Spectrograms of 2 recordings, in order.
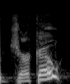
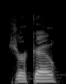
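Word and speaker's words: Gyourko: economists Ed Glazer and Joe G Joe jerko that is the correct pronunciation jerko all right and what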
